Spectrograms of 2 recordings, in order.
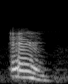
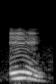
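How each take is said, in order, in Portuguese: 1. Uma vogal média-baixa anterior, com a língua mais baixa. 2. Uma vogal média-alta anterior, com a língua mais alta. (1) "vogal oral média baixa anterior não arredondada" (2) "vogal oral média alta anterior não arredondada"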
